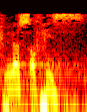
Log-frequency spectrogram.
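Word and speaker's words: philosophes: He was leader of a group known as the Philosophers, but the way it's pronounced is the Philosophies, because it's a philosopher and then P-H-E-S. That's actually the French word for philosopher, but we more known with that French name, Philosophies.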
